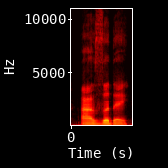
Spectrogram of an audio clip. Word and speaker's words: Azadeh: It's spelled A-Z-A-D-E-H. It's actually a Persian name, and it's actually pronounced Azadeh, but my family pronounces it Azadeh with the J, but there is not a J nowhere in my name.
